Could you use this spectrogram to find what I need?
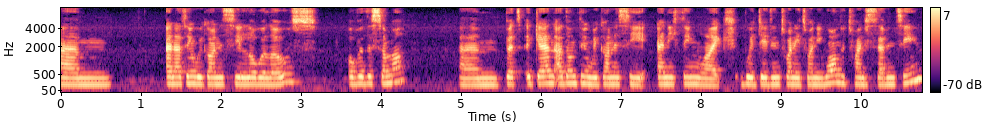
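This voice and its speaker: A woman speaks in a French accent at a moderate pace and a medium pitch. Her intonation is monotone and flat, and her loudness stays very even. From France. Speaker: crypto commentator. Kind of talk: casual chat.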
